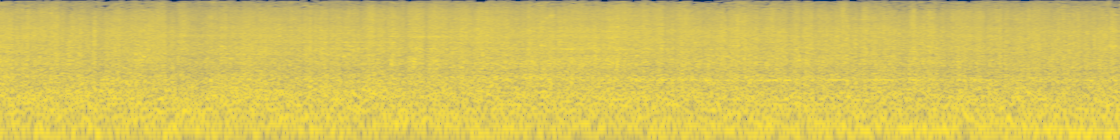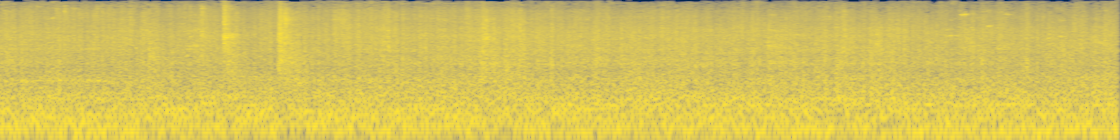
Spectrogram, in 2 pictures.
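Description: Freight cars of a Union Pacific train rolling over a steel truss bridge in a steady, loud rumble. A faint steady whine is held for several seconds in the first half, and there are two sharp knocks about seventeen seconds in.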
